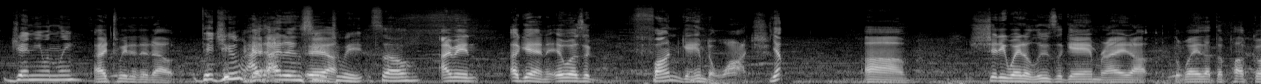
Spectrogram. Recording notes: LIVE from the DNVR Bar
